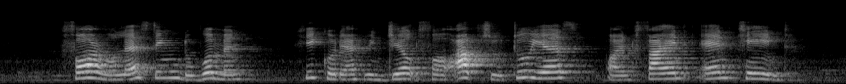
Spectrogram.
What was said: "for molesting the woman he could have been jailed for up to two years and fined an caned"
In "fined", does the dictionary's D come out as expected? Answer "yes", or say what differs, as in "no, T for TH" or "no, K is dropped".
no, D is dropped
